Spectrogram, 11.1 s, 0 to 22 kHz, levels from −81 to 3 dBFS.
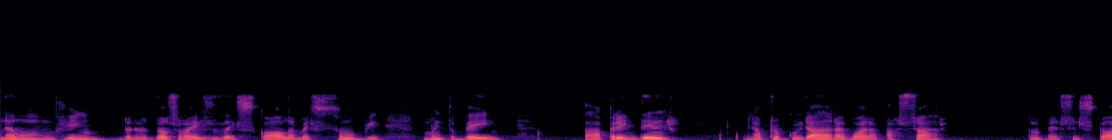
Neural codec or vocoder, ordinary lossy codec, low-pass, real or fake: autoencoder, 22.05 kHz, a latent of 192 numbers a frame, VITS, trained on one speaker; none; 7.2 kHz; fake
